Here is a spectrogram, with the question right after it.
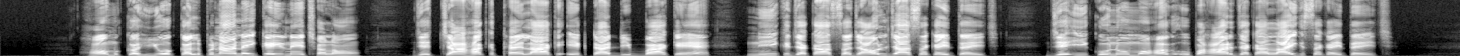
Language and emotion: Maithili, surprised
